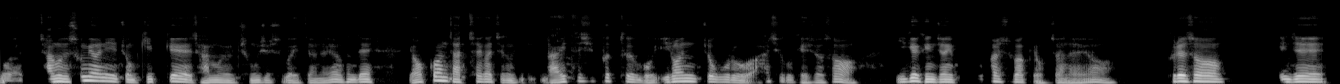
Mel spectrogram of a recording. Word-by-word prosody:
뭐야 95 Hz, -2 st, -6 dB, 0.3 s
잠은 130 Hz, 0 st, +5 dB
수면이 165 Hz, -4 st, +3 dB
좀 110 Hz, -3 st, 0 dB
깊게 120 Hz, +1 st, +1 dB
잠을 95 Hz, -1 st, -2 dB
주무실 95 Hz, +1 st, -4 dB
수가 95 Hz, -1 st, -6 dB
있잖아요. 90 Hz, +7 st, -3 dB
근데 115 Hz, 0 st, +1 dB, 0.4 s
여건 170 Hz, -, +3 dB
자체가 120 Hz, 0 st, 0 dB
지금 95 Hz, -3 st, -4 dB, 0.2 s
나이트 120 Hz, -, -2 dB
시프트 145 Hz, -1 st, -6 dB
뭐 95 Hz, -8 st, -1 dB
이런 135 Hz, +4 st, +3 dB
쪽으로 115 Hz, -8 st, -1 dB
하시고 140 Hz, -6 st, -10 dB
계셔서 90 Hz, +1 st, -4 dB, 0.4 s
이게 140 Hz, +5 st, +4 dB
굉장히 115 Hz, -2 st, +3 dB, 0.2 s
부족할 135 Hz, +2 st, -3 dB
수밖에 110 Hz, -8 st, -4 dB
없잖아요. 80 Hz, +7 st, -5 dB, 0.5 s
그래서 135 Hz, -3 st, +6 dB, 0.5 s
인제 120 Hz, 0 st, +4 dB
115 Hz, 305 characters per minute, -23 LUFS, 95-130 Hz, 0.5 s, 그래서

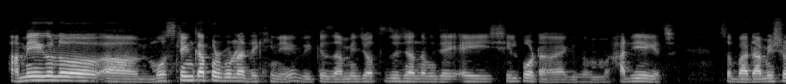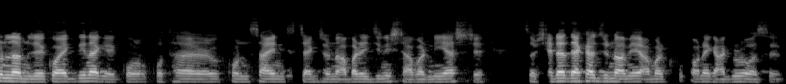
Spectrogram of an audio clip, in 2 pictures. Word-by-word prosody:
আমি 160 Hz, +5 st, +2 dB
এগুলো 190 Hz, 0 st, +5 dB, 0.5 s
আ -, -, +5 dB, 0.5 s
মসলিন 160 Hz, +5 st, +2 dB
কাপড় 190 Hz, -1 st, +6 dB
বোনা 160 Hz, -1 st, +4 dB
দেখিনি। 135 Hz, -1 st, -9 dB, 0.2 s
because 125 Hz, 0 st, -9 dB
আমি 130 Hz, +2 st, -6 dB
যতদূর 140 Hz, +2 st, -4 dB
জানতাম 135 Hz, -1 st, -1 dB
যে, 130 Hz, -, -3 dB, 0.2 s
এই 135 Hz, -, -2 dB, 0.2 s
শিল্পটা 145 Hz, -3 st, -2 dB, 0.2 s
একদম 115 Hz, 0 st, -16 dB, 0.2 s
হারিয়ে 140 Hz, +3 st, -2 dB
গেছে। 115 Hz, -, -11 dB, 0.5 s
সো -, -, -8 dB
বাট 130 Hz, 0 st, +3 dB
আমি 140 Hz, +2 st, -3 dB
শুনলাম 145 Hz, -3 st, +6 dB
যে, -, -, +2 dB
কয়েকদিন 135 Hz, +2 st, +1 dB
আগে 125 Hz, -, -4 dB
কো -, -, -5 dB, 0.2 s
কোথার 130 Hz, 0 st, -4 dB, 0.3 s
কোন 125 Hz, -, -5 dB, 0.2 s
সাইন্টিস্ট 130 Hz, -1 st, -2 dB
১ 125 Hz, -, -6 dB
জন 125 Hz, -1 st, -7 dB
আবার 125 Hz, +2 st, -1 dB
এই 125 Hz, -, -9 dB
জিনিসটা 135 Hz, +1 st, -8 dB
আবার 120 Hz, 0 st, -3 dB
নিয়ে 130 Hz, +1 st, -1 dB
আসছে। 130 Hz, 0 st, -11 dB, 0.5 s
সো -, -, -15 dB
সেটা 145 Hz, 0 st, +6 dB
দেখার 145 Hz, +1 st, +6 dB
জন্য 140 Hz, -1 st, -5 dB
আমি 135 Hz, +1 st, -4 dB
আমার 130 Hz, +1 st, -4 dB, 0.3 s
অনেক 130 Hz, 0 st, -4 dB
আগ্রহ 130 Hz, +2 st, -6 dB
আছে 120 Hz, -, -15 dB
135 Hz, 170 wpm, -22 LUFS, 130-145 Hz, 0.5 s, কাপড়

